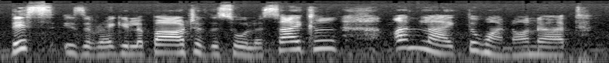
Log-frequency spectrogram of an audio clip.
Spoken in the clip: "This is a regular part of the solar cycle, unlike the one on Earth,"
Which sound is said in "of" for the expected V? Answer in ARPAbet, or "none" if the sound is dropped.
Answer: V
